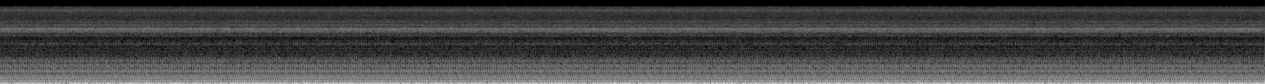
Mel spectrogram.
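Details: Aerosol nebulizer running: a loud, steady, deep humming drone with no pauses, offered as white noise for sleep.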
